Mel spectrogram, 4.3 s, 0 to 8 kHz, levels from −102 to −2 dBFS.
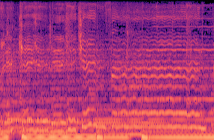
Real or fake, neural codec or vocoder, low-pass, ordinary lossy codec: real; none; none; none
